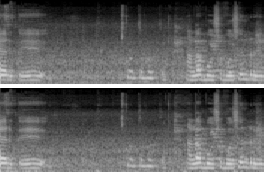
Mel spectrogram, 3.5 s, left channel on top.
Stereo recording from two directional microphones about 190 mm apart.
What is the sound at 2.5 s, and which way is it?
Speech, 10° right (ahead or behind).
